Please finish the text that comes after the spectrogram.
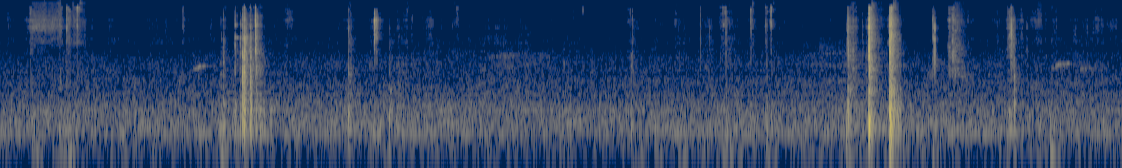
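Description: Scissors snip off excess yarn on a crochet bag: a few crisp, close cuts, one near the start and a quick pair later, over a quiet room with no talking.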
